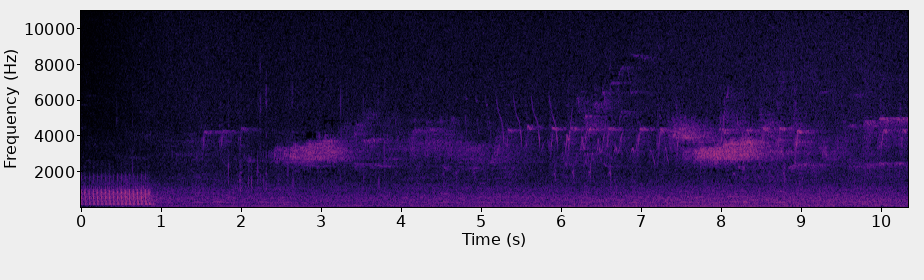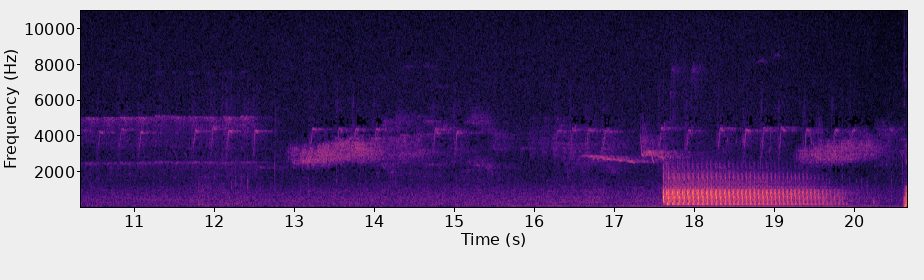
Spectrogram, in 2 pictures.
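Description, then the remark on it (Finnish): A woodpecker drums in a Finnish forest, with rapid rattling bursts that end in one loud, sustained roll, while higher bird calls chirp intermittently over a steady background hiss. “kärki naputtaa suomalaisessa metsässä, suorastaan rummuttaa”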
